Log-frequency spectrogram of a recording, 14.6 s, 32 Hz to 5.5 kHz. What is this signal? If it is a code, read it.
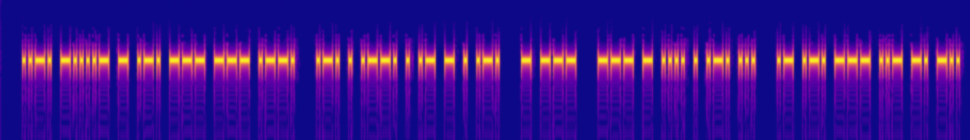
Morse code, heard as a keyed tone, about 25 wpm, 600 Hz. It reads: F-TROOP REPEATER TO OTHERS AROUND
